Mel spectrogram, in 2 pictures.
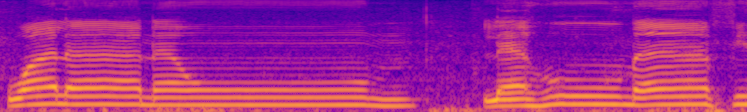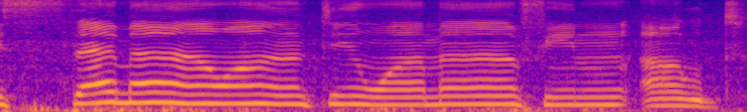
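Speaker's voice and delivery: slow, melodic chanted recitation; Quran recitation. Shown as a demonstration. Teacher recites for students, slow melodic chant. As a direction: chant the verse slowly with long held vowels.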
